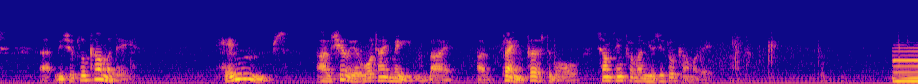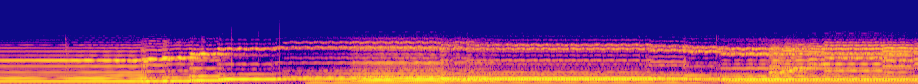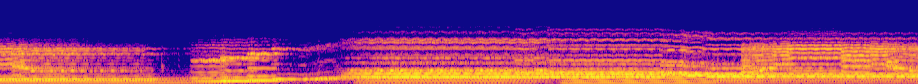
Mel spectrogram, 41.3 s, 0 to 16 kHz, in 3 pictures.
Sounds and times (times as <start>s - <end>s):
Organ: 13.3s - 41.3s
Piano: 13.4s - 41.3s.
